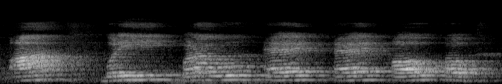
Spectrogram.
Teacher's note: दीर्घ स्वर में क्या होता है कि ह्रस्व स्वर की अपेक्षा दुगुना समय लगता है, यानी इसको बोलने में हम लोग को ह्रस्व स्वर की अपेक्षा दुगुना समय लगता है।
